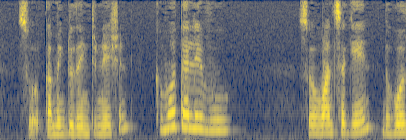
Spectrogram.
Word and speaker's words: comment allez-vous: So we say, comment allez-vous? So remember, T is pronounced like te, and it is joined with aller.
